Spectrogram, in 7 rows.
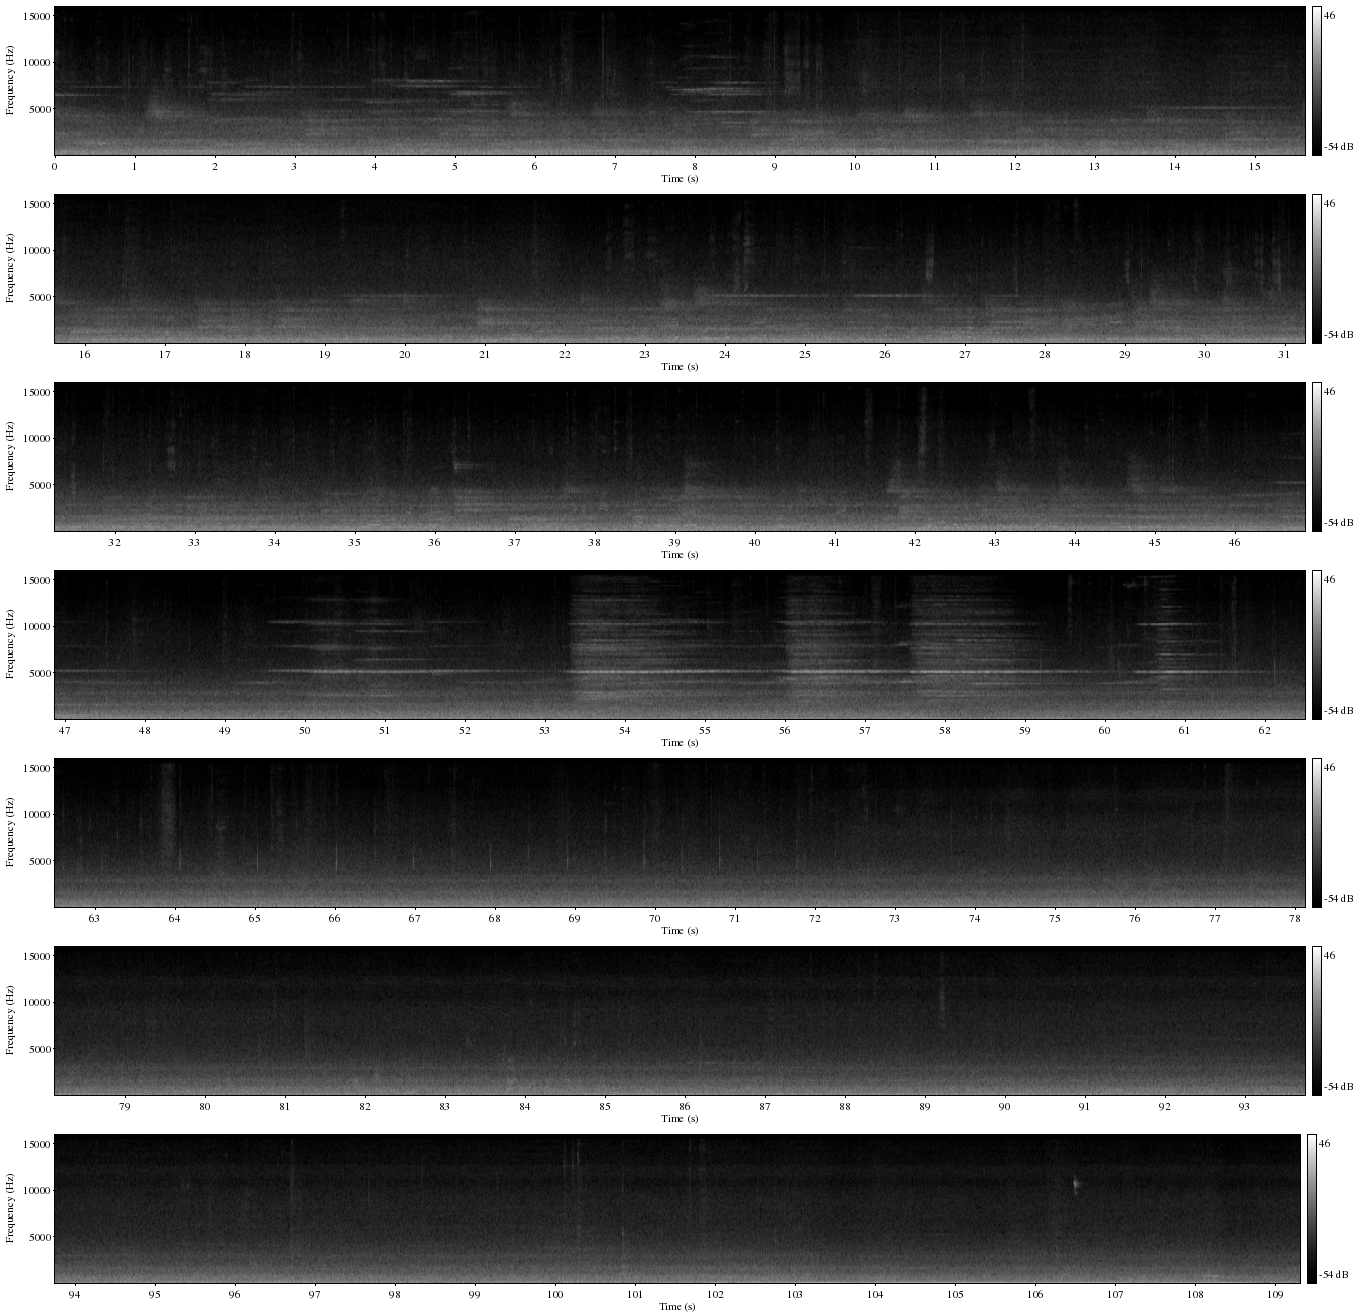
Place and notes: glasgow central station, glasgow
glasgow central station, rush hour, diesel train engine rumble
Glasgow, Glasgow City, UK, 15 July 2010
